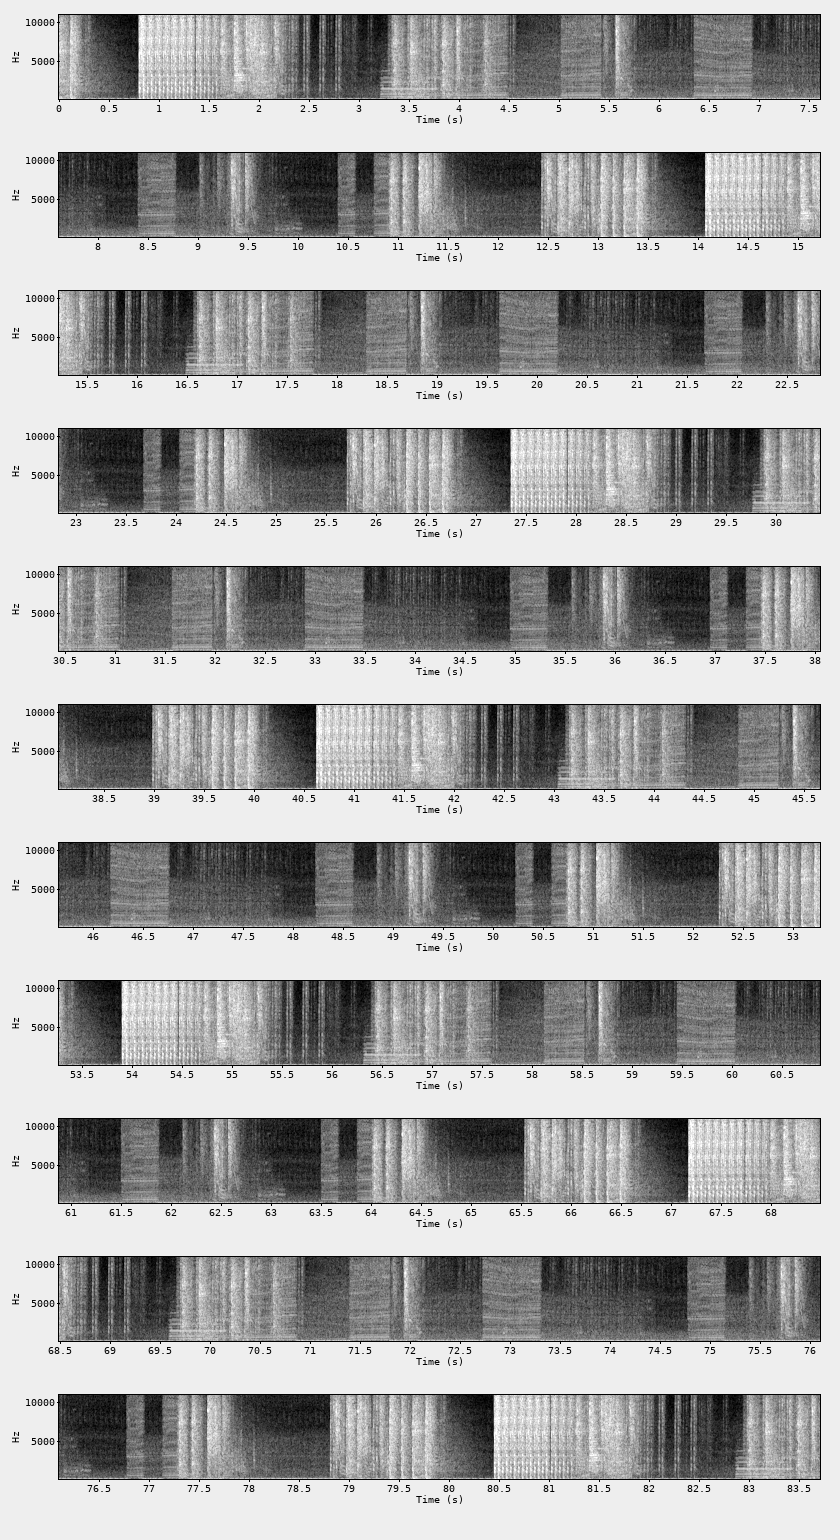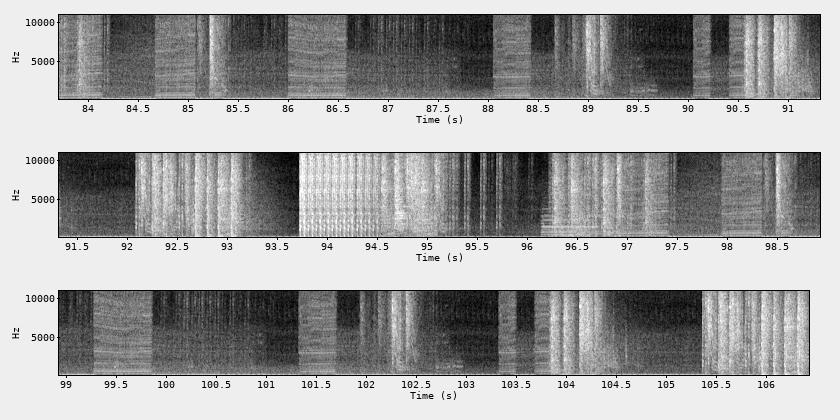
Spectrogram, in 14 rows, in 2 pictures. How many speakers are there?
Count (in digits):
0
